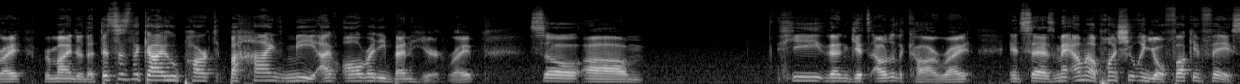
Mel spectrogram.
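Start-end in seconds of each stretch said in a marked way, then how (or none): 10.6-12.4 put-on angry, menacing voice, pitched up. Retelling the bus driver's threat after getting out: imitating a threatening driver. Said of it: "like that".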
